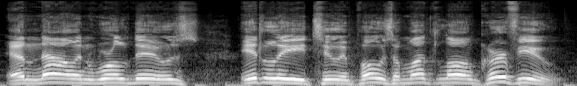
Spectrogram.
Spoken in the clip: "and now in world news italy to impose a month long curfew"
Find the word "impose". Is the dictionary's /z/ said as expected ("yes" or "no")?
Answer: yes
